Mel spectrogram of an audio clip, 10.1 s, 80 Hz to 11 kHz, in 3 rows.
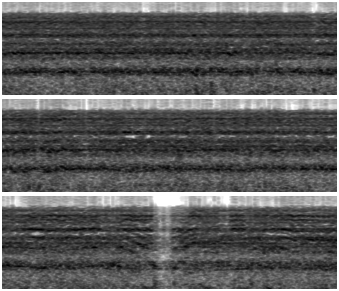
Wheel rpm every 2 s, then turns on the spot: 230, 230, 230, 230, 150.
none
